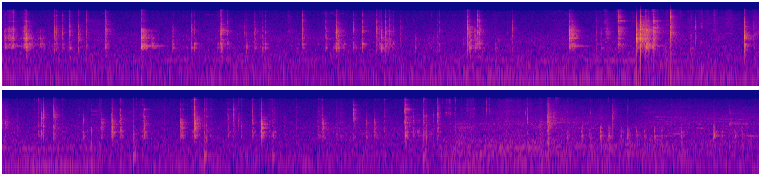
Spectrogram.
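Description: Hand tools clicking and clinking on metal in irregular, sharp strikes: a wrench and screwdriver working the half-inch nuts that hold the carburetor on a Seahorse outboard motor.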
